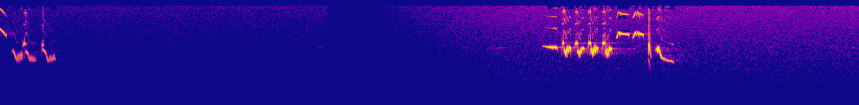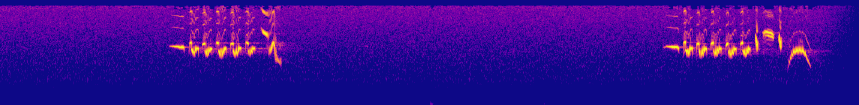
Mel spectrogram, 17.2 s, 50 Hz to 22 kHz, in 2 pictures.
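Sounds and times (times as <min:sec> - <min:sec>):
black redstart singing: 0:00.0 - 0:00.6, 0:04.9 - 0:06.8, 0:10.3 - 0:11.5, 0:15.2 - 0:16.8.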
